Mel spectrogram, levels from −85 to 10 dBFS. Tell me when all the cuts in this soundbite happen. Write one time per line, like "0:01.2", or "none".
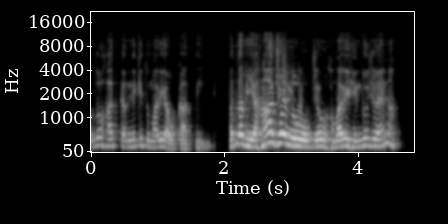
none

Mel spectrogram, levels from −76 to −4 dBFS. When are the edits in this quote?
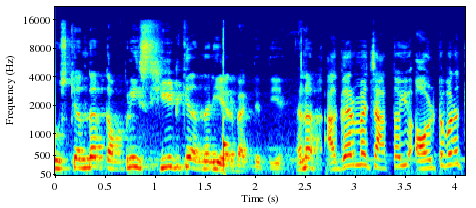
0:02.6

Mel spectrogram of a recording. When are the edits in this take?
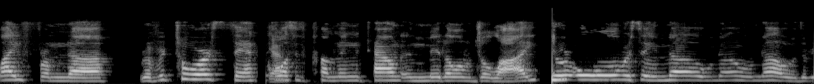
0:05.5

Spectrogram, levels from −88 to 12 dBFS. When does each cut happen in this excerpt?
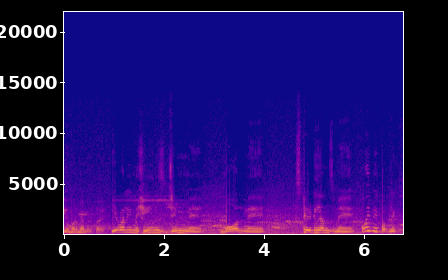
0:00.9

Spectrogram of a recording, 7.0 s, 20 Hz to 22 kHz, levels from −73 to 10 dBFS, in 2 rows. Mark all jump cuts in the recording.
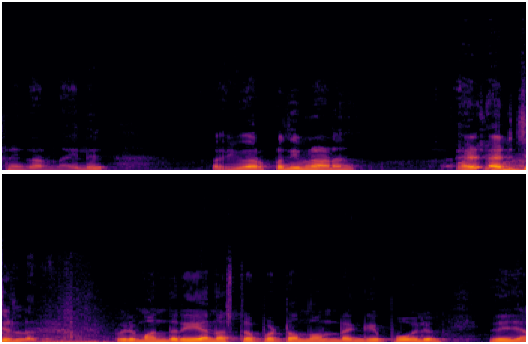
0:04.1

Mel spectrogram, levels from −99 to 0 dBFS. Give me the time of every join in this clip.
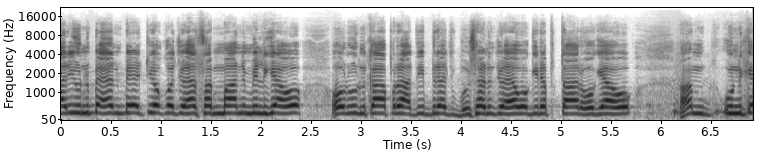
none

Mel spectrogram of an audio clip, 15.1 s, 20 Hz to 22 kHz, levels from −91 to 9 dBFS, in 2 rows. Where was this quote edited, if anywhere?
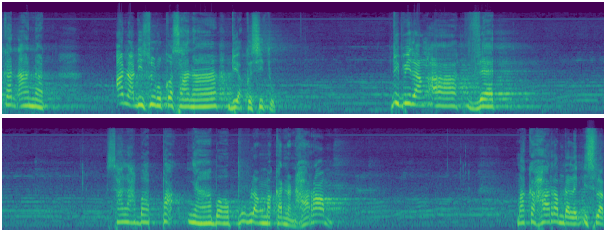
0:06.8
0:08.3

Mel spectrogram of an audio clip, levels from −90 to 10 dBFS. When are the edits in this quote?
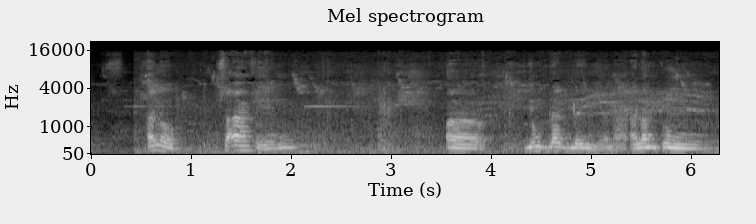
none

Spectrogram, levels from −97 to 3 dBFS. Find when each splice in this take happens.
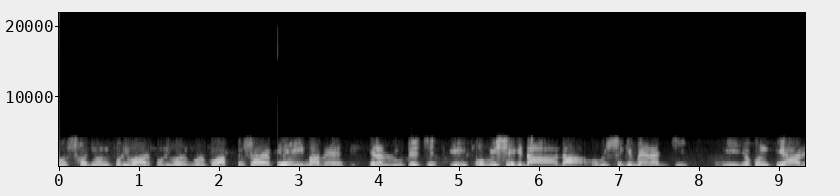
0:02.7
0:04.8

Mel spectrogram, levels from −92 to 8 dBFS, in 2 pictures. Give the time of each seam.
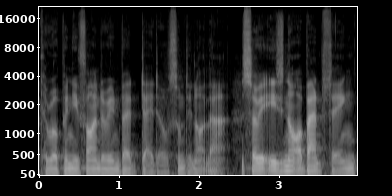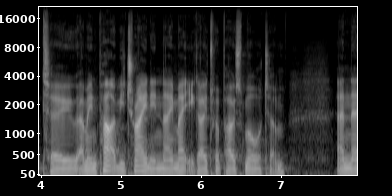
0:02.6

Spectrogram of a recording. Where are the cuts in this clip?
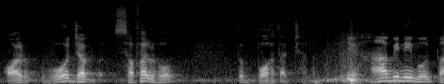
0:03.5

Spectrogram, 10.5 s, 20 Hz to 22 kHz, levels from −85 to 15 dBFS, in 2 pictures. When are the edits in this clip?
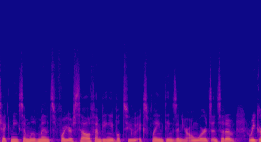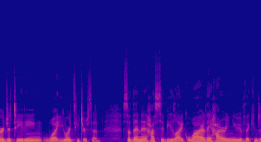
none

